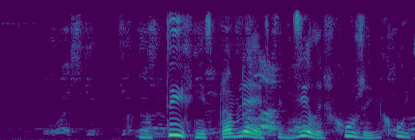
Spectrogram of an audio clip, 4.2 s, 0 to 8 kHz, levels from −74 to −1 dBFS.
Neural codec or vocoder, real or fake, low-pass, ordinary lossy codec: none; real; 7.2 kHz; none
